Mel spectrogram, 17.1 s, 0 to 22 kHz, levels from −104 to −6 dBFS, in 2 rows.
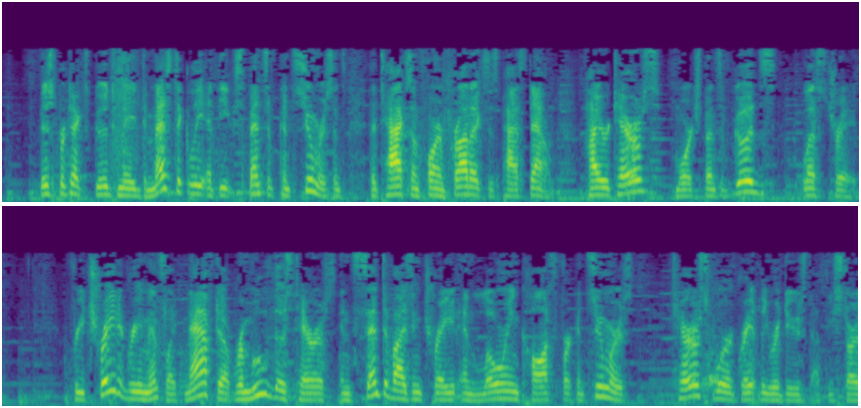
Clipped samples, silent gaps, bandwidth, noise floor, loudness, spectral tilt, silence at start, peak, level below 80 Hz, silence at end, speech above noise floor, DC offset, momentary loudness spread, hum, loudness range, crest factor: under 0.1%; none; 8.8 kHz; -48 dBFS; -25 LUFS; -5 dB/octave; 0.05 s; -2 dBFS; -50 dBFS; 0 s; 23 dB; under 0.1%; 12 LU; none; 4 LU; 22 dB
